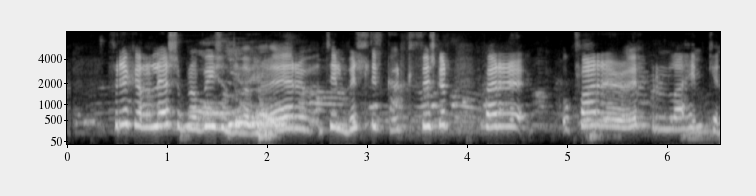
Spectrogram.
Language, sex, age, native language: Icelandic, male, 21, Icelandic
